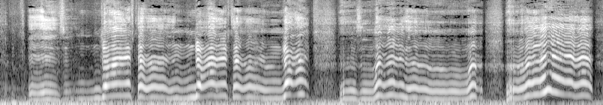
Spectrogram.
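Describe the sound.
A voice imitates the whiny, high-pitched singing of a typical guitar-strumming stage singer: wavering wails rising and falling in short phrases over a low steady rumble, fairly loud.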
